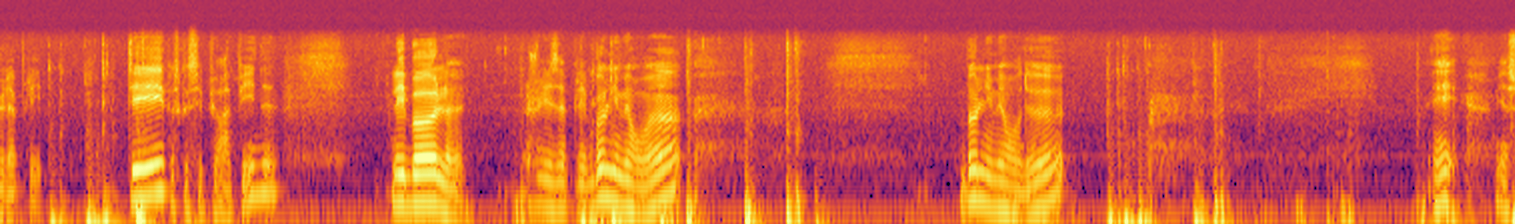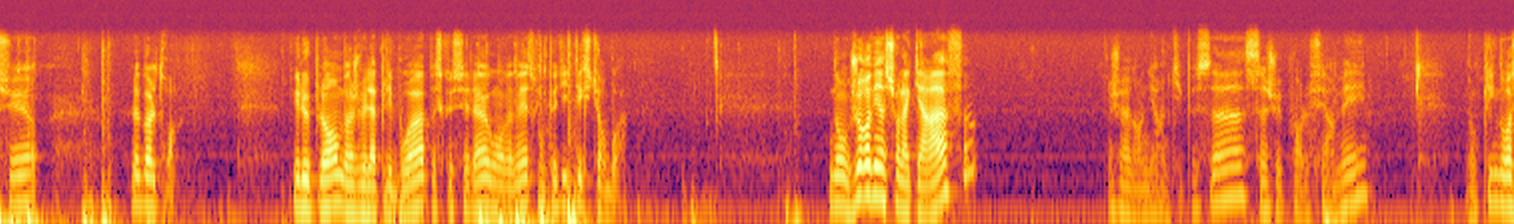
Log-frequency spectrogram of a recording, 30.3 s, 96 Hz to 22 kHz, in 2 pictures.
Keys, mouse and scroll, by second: 0.6 t, 1.0 h, 1.1 e, 1.5 Return, 3.8 right click, 5.1 ctrl+click, 5.9 b, 6.1 o, 6.2 l, 6.7 KP_1, 8.0 KP_Enter, 9.3 right click, 10.3 ctrl+click, 11.2 b, 11.3 o, 11.5 l, 12.3 KP_Enter, 13.3 ctrl+click, 14.4 ctrl+click, 15.2 b, 15.3 o, 15.5 l, 16.3 KP_Enter, 18.1 right click, 19.1 ctrl+click, 20.0 b, 20.3 o, 20.4 i, 20.7 s, 20.9 Return, 22.3 shift+click, 22.9 shift+middle click, 24.2 right click, 25.5-27.3 drag, 28.5 t, 29.3 right click.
